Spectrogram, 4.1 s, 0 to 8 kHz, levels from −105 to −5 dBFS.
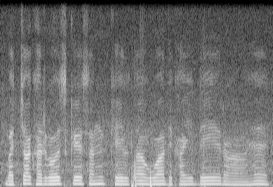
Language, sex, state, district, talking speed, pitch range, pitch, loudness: Hindi, male, Uttar Pradesh, Lalitpur, 145 wpm, 135-140 Hz, 140 Hz, -18 LUFS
